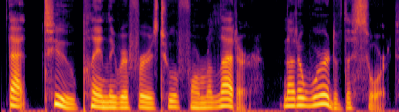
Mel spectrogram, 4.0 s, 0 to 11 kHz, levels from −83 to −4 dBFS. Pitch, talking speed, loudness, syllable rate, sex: 170 Hz, 195 wpm, -18 LUFS, 5.2 syllables/s, female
